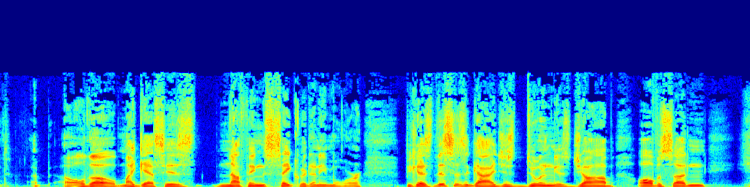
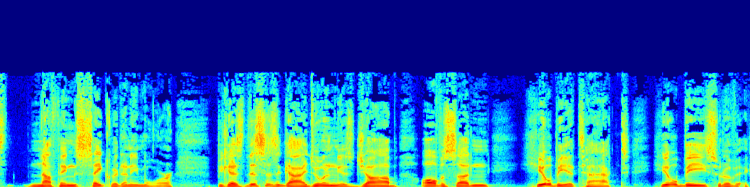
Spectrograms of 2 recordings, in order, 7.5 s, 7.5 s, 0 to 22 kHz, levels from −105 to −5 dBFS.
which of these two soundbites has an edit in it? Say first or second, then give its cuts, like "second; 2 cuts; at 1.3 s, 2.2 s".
second; 1 cut; at 3.1 s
